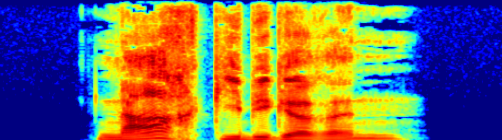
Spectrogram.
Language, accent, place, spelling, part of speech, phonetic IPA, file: German, Germany, Berlin, nachgiebigeren, adjective, [ˈnaːxˌɡiːbɪɡəʁən], De-nachgiebigeren.ogg
- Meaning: inflection of nachgiebig: 1. strong genitive masculine/neuter singular comparative degree 2. weak/mixed genitive/dative all-gender singular comparative degree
